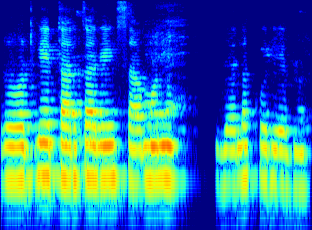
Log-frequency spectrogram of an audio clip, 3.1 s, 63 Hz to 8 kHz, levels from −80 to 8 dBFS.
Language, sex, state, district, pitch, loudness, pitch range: Kannada, female, Karnataka, Shimoga, 185 Hz, -21 LUFS, 175-185 Hz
